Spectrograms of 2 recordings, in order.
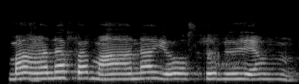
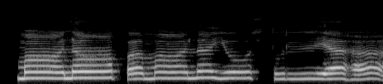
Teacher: ಮಾನ ದೀರ್ಘ ಬರ್ಬೇಕು, ತುಲ್ಯ ಸ್ತುಲ್ಯ ಹಕಾರ ಬರ್ಬೇಕು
